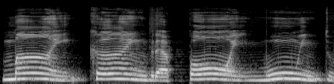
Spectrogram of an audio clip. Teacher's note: o ditongo nasal, o ar vai sair tanto pela boca quanto pelo nariz. Se você fala mãe, cãibra, põe, muito, vejam, a hora que você vai falando vai saindo pelo nariz e pela boca, sem falar que eu consigo falar só pela boca.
